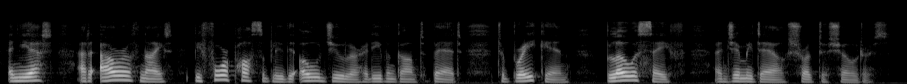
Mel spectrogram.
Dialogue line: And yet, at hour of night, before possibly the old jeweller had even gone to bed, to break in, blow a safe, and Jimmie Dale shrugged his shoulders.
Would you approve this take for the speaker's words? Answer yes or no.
yes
